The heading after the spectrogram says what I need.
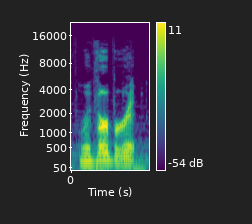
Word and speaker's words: reverberate: As an adjective, it's typically pronounced a little differently, reverberate, and it means tending to reverberate, having the quality of reverberating or marked by reverberation.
